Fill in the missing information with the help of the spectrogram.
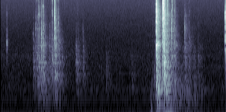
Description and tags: A recording of someone opening a door and forcefully closing it, either out of carelessness or anger. I have left a large amount of blank space in between the opening and closing of the door so that if you want to have it, it is there. But it can always be taken out.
